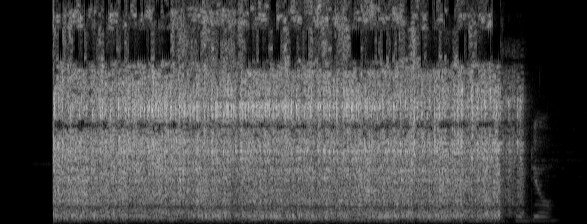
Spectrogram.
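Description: Small drill boring through a PCB board, a steady loud whine with buzzing rattle running nonstop for about four and a half seconds before spinning down.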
